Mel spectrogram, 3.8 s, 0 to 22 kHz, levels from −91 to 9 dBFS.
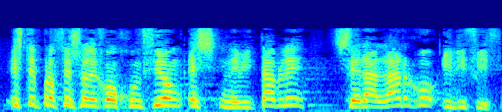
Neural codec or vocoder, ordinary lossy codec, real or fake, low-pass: none; none; real; none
